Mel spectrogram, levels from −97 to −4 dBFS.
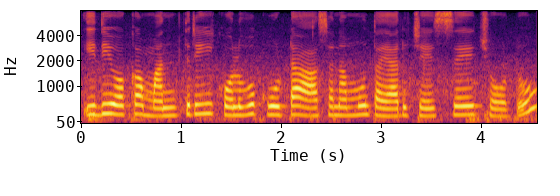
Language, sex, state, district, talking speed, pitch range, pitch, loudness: Telugu, female, Telangana, Adilabad, 120 wpm, 210-245 Hz, 230 Hz, -15 LUFS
